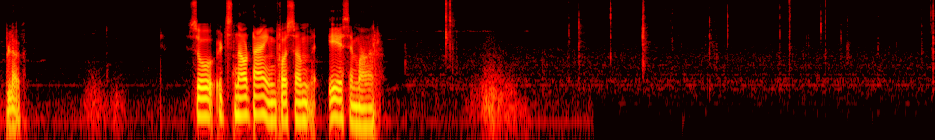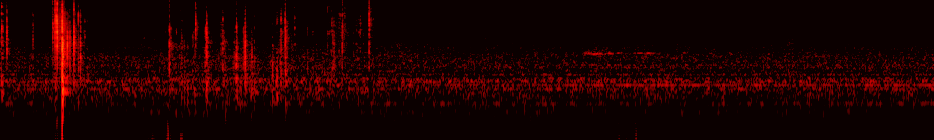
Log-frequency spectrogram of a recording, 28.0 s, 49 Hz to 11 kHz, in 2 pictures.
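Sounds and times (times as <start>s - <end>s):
plastic packaging crinkling: 6.1s - 7.2s, 7.9s - 19.8s.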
